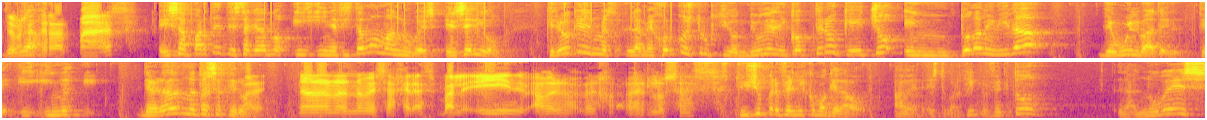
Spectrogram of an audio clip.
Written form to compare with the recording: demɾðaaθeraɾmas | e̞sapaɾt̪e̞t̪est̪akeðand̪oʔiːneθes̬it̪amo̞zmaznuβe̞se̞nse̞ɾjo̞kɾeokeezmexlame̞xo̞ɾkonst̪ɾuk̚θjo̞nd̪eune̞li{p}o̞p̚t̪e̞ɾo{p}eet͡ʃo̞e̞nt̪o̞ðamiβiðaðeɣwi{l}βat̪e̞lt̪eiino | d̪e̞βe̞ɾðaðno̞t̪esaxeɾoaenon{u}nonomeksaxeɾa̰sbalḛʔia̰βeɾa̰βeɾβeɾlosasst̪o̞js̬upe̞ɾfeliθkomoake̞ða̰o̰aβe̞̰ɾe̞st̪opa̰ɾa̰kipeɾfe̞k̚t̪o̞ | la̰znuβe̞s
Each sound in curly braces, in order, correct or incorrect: incorrect: k, incorrect: k, correct, incorrect: o

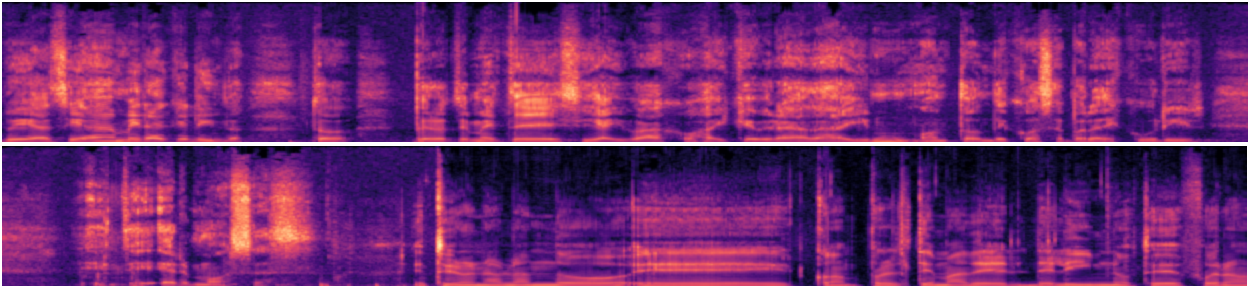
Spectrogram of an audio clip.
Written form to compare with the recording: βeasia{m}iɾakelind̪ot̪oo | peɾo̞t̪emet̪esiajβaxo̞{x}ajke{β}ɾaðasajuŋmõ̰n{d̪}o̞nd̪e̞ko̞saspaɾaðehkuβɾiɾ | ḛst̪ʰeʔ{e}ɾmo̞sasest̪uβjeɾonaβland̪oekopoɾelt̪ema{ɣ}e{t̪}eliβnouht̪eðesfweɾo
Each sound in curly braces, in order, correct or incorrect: correct, incorrect: s, correct, incorrect: t̪, correct, incorrect: ð, incorrect: d̪

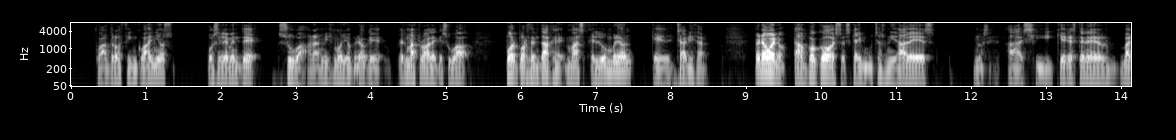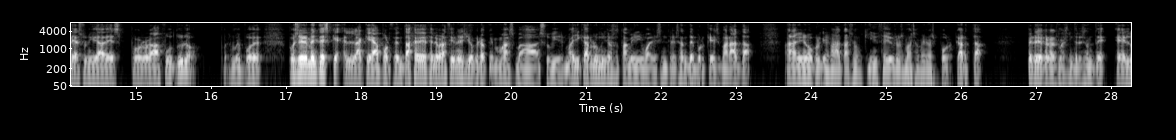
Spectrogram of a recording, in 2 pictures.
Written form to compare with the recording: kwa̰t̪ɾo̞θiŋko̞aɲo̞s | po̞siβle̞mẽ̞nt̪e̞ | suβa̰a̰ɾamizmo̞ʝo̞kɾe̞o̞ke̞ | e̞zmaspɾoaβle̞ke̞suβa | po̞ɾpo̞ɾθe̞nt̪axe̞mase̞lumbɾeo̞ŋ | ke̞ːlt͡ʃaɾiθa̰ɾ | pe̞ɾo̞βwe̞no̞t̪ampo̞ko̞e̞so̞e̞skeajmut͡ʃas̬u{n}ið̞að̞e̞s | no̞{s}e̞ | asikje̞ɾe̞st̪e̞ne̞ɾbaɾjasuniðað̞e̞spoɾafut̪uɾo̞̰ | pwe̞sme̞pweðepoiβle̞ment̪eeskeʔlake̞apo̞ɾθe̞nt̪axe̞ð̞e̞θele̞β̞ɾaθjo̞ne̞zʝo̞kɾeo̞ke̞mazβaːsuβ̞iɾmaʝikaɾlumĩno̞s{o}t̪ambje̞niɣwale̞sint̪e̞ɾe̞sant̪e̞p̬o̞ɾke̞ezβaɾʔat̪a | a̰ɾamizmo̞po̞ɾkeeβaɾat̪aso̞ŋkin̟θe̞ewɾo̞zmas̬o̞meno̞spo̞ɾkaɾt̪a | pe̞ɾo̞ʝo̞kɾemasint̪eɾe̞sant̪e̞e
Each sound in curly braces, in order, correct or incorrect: correct, correct, correct

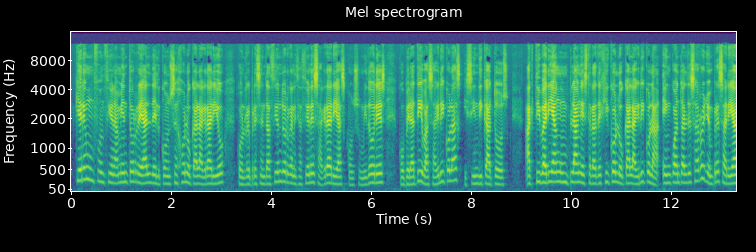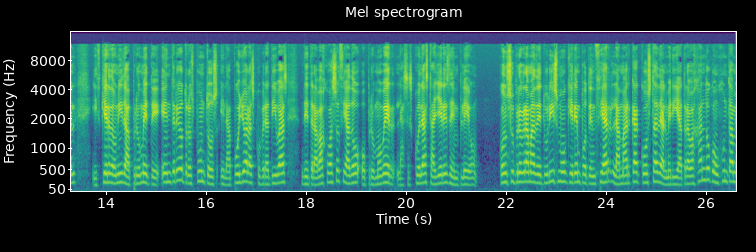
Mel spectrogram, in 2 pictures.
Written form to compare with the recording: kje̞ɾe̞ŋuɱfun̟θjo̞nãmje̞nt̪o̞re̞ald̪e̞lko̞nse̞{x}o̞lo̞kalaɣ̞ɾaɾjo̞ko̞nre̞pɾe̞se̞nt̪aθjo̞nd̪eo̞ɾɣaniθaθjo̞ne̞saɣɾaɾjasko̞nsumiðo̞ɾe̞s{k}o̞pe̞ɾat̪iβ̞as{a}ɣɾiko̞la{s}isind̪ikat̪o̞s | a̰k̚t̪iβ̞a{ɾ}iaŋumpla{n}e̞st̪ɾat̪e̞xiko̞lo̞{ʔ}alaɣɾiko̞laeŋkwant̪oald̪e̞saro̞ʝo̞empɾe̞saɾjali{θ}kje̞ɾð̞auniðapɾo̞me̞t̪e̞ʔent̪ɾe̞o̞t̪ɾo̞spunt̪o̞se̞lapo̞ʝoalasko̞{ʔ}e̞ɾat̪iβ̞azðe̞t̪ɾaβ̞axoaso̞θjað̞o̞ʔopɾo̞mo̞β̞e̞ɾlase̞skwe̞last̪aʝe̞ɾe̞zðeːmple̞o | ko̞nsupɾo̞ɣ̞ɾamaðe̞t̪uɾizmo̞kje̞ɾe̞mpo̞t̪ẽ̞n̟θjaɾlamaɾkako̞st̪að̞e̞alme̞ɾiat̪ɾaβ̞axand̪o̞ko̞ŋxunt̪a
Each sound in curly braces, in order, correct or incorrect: correct, correct, correct, correct, correct, incorrect: ŋ, incorrect: k, correct, incorrect: p

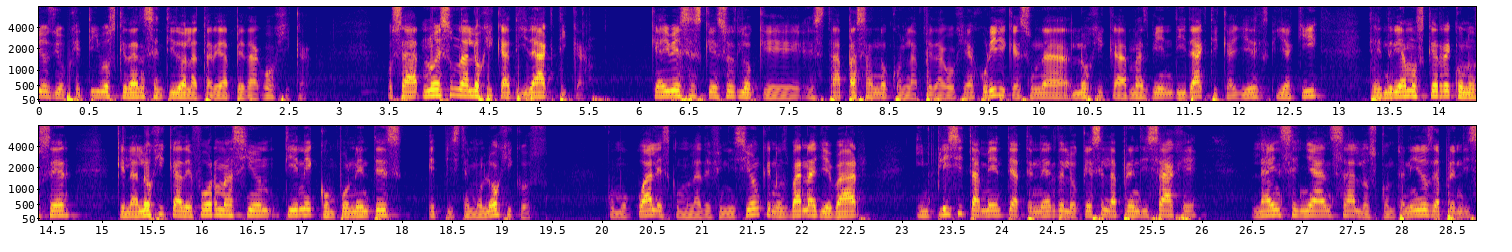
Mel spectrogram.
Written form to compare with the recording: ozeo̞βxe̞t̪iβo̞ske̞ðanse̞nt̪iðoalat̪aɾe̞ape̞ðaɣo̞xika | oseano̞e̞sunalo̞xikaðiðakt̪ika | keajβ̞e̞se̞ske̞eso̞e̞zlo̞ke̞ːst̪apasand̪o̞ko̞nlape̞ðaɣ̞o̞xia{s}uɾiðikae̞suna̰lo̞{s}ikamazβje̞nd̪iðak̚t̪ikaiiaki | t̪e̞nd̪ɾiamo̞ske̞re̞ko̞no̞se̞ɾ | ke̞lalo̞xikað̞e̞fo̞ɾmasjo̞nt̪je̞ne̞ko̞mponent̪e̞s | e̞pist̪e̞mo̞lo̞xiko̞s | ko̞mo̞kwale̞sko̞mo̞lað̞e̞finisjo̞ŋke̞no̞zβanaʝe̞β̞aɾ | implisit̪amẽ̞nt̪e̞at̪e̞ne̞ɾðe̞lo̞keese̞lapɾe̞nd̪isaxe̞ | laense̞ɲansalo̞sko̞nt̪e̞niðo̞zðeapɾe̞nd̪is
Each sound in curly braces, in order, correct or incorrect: incorrect: x, incorrect: x

